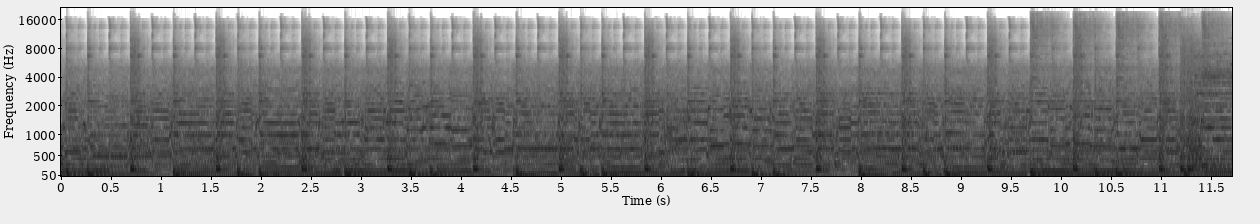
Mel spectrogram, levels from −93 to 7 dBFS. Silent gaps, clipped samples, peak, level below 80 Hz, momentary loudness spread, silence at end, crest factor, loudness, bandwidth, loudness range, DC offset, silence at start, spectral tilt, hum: none; 0.9%; 0 dBFS; -16 dBFS; 2 LU; 0 s; 8 dB; -8 LUFS; over 20 kHz; 1 LU; 0.3%; 0 s; -5 dB/octave; none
